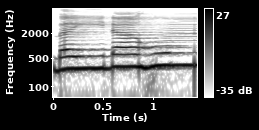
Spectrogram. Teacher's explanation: karena mim sukun menghadapi huruf ba maka bunyi mim sukun dengung didengungkan ya tahan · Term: Ikhfa Syafawi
